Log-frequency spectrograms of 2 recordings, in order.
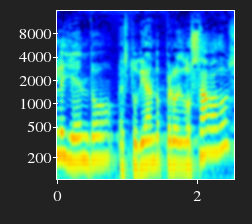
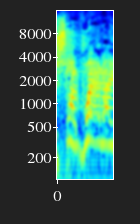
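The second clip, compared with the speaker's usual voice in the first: mock command shout; 7 semitones higher, 4 dB louder, slower than usual. Exorcists commanding the demon.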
